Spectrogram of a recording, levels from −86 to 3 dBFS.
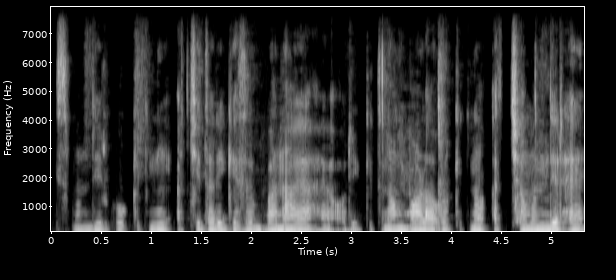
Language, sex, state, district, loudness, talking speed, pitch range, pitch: Hindi, male, Uttar Pradesh, Jyotiba Phule Nagar, -21 LUFS, 200 wpm, 100-105 Hz, 105 Hz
